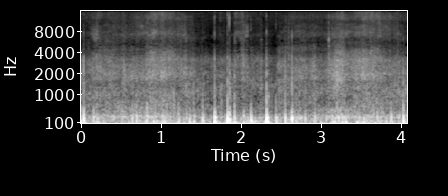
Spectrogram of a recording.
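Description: Long painted nails on both hands tap and scratch the bubbles of a blue plastic bubble wrap mailer lying flat. The result is a quiet, steady stream of soft, dull, low-pitched taps with short dry decays and faint scratchy texture, broken by a few sharper, louder taps in the middle.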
